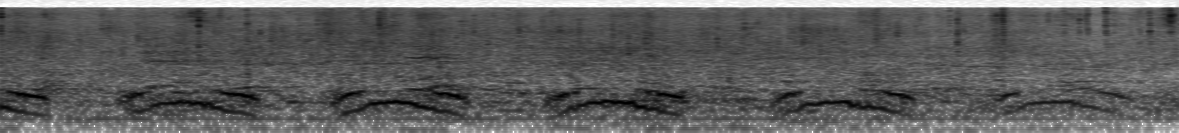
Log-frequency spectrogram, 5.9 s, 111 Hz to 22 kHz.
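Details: Male silver barred Indian fantail pigeon, winner of the national Indian fantail cup at a poultry show in Woincourt, Hauts-de-France, 2022, cooing in low, rolling arched phrases repeated roughly every second, with a steady hum behind.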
